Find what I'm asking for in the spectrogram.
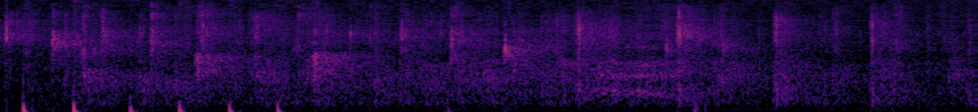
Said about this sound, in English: Can we just give a round of applause this morning for those?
